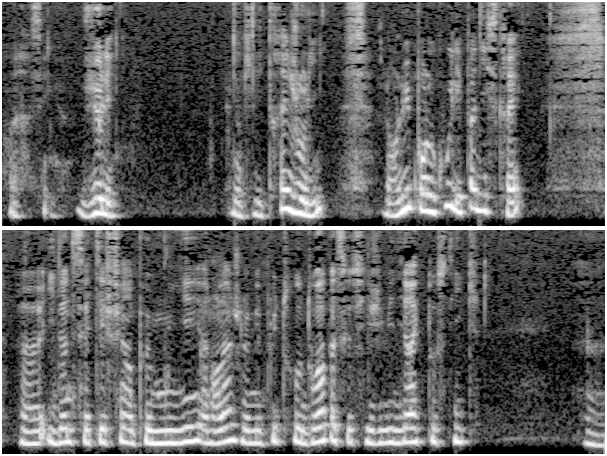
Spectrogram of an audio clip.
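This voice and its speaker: Mellow-voiced woman giving a chatty makeup tutorial. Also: on the low side, husky. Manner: relaxed and chatty, many hesitations, drops to a whisper while applying. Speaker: beauty vlogger. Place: warm bedroom.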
